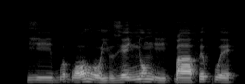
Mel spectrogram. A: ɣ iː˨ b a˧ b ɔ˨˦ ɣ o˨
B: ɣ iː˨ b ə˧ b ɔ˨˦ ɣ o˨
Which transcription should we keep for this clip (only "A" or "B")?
B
